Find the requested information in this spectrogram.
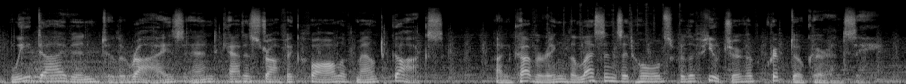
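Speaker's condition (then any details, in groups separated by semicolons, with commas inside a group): No condition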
